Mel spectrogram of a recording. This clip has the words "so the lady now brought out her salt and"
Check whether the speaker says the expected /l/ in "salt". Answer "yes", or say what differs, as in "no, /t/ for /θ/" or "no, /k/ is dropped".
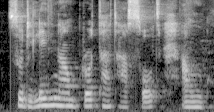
yes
